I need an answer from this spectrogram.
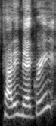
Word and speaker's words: Patti Negri: uh introduce yourself patty uh my name is patty negri um good pronunciation um i live in hollywood los angeles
